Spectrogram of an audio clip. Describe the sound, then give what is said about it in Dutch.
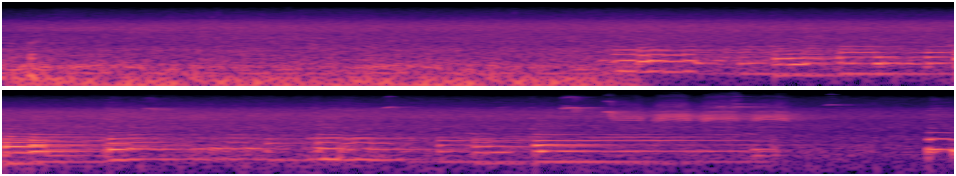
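A loud, rushing roar of wind fills the first few seconds, then cuts off abruptly, giving way to quieter high, tonal chirping notes. “ja gaat nu lekker waaien. Ja, de wind hoort ons.”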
